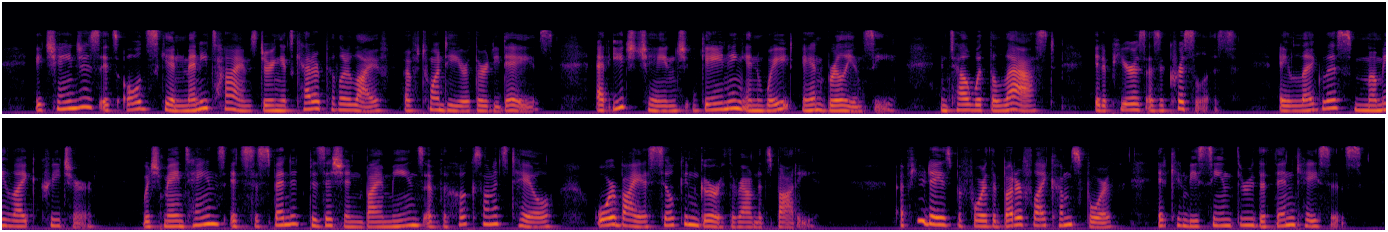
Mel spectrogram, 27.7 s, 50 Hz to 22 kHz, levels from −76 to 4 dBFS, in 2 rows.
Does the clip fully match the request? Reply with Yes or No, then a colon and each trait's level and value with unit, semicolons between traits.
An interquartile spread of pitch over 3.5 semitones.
Yes: average, 4.1 semitones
